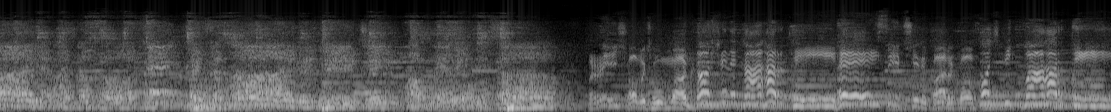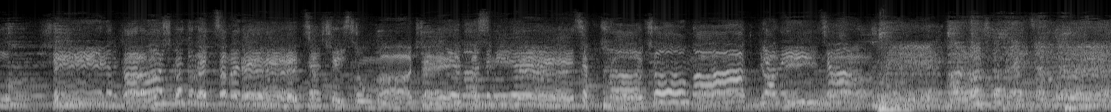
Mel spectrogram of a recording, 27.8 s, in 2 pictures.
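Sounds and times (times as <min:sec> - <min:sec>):
Ukrainian tenor singing a Ukrainian traditional song: 0:00.0 - 0:27.7.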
